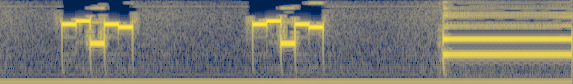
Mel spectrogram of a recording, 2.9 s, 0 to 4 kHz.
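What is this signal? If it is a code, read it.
Five-tone selective call (ZVEI), heard as quick runs of five tones, tones of about 70 ms. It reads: 89187 89187
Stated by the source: Five-tone ZVEI selective call received on an SDR.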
